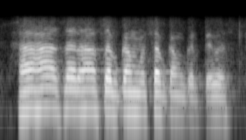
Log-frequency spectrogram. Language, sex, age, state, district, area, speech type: Urdu, male, 18-30, Uttar Pradesh, Saharanpur, urban, conversation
